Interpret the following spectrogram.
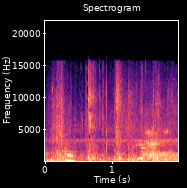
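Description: Footsteps of several people on concrete steps and gravel, under faint background chatter from a gathered crowd.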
